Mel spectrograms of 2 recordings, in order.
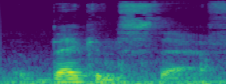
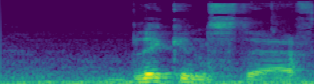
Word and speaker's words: Blickenstaff: The artist of this, both are both covers, is Stefan Beckenstaff. I believe that's how you say it. Blickenstaff. There we go.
